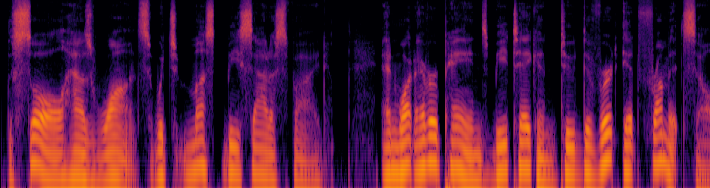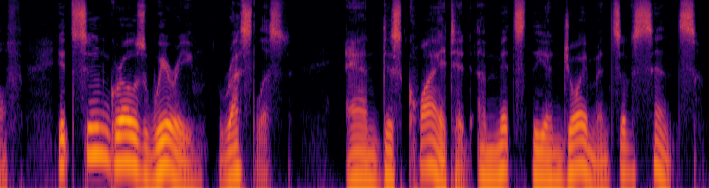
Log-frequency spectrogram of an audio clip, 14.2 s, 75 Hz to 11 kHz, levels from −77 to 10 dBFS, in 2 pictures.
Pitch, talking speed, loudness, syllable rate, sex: 105 Hz, 125 wpm, -19 LUFS, 3.7 syllables/s, male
